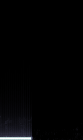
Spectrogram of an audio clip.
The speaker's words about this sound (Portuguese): Eu tô ligando, só tá chamando.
